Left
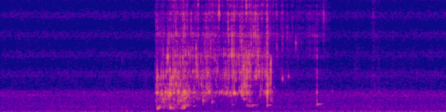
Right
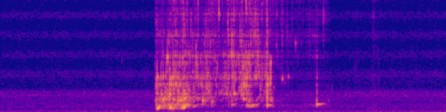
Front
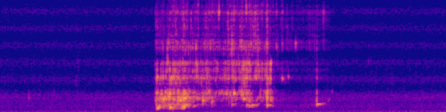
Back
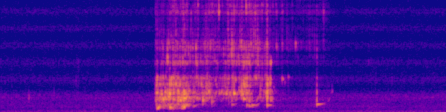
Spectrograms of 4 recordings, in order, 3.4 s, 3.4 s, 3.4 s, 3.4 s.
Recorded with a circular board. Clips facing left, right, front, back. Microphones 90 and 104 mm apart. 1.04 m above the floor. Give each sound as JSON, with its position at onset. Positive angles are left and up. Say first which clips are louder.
{"t": 1.2, "sound": "a splash", "louder": "right 14 dB, front 2 dB", "azimuth_deg": -75}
